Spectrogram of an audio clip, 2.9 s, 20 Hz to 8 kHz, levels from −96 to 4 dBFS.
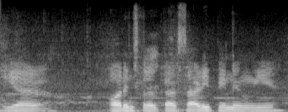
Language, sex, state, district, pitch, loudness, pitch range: Hindi, male, Jharkhand, Garhwa, 130 Hz, -16 LUFS, 130-135 Hz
